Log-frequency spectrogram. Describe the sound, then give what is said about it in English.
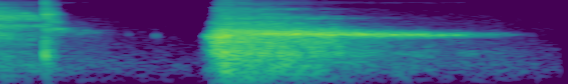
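A deep breath in and out: a brief sharp inhale, a short pause, then a long, soft, breathy exhale that trails away, all fairly faint. “I'd like you to take a deep breath right now. Let's do it together.”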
